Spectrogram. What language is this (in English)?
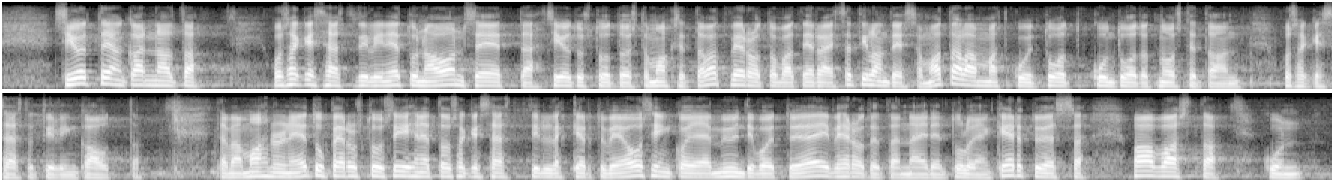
Finnish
